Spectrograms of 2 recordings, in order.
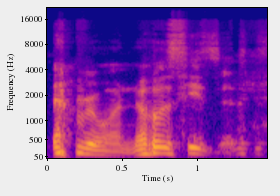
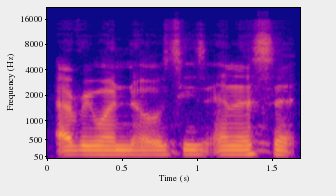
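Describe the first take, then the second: First: Sarcastic line broken by a laugh; laughing sarcastically. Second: Sarcastic. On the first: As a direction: laugh through the mock praise. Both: Retold or imitated. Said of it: "I'm reading a little bit of sarcasm".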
